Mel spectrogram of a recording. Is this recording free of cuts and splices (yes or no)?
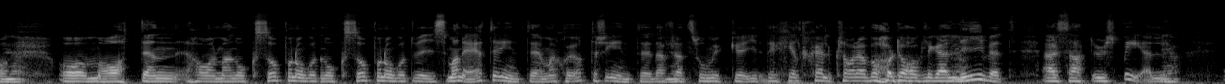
no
